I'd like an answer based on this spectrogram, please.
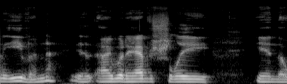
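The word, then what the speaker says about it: Ifan: name would be kevin even i-f-a-n is how they spell it and then kevin is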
